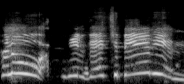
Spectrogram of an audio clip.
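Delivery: loud, very high put-on Scottish accent. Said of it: "say something in a Scottish accent".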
